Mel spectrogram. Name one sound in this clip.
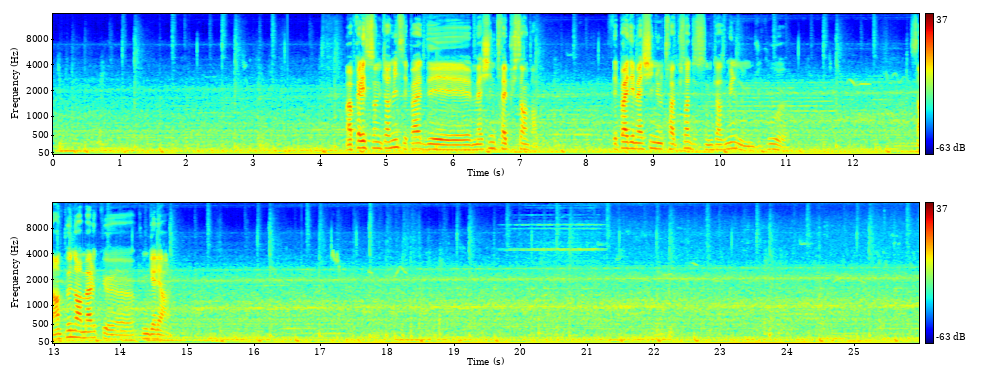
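Train wheels click over rail joints.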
